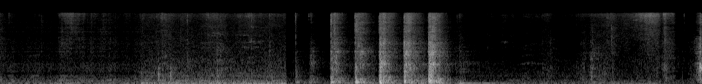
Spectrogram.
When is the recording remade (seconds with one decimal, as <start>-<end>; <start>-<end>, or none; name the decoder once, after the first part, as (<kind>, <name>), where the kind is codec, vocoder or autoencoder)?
0.0-1.4 (codec, HILCodec); 3.1-4.6; 6.6-7.0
